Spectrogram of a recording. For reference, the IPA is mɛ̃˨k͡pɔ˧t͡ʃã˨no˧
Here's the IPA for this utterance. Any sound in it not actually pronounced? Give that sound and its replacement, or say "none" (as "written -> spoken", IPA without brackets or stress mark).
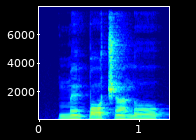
none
